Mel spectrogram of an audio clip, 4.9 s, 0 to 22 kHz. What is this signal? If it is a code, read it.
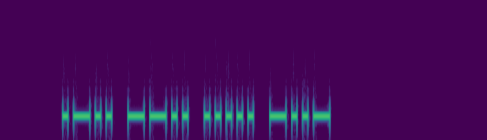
Morse code, heard as a keyed tone, about 22 wpm, 700 Hz. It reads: LZ5X
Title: DXCC-100 Call Signs - 4 Characters - 22wpm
